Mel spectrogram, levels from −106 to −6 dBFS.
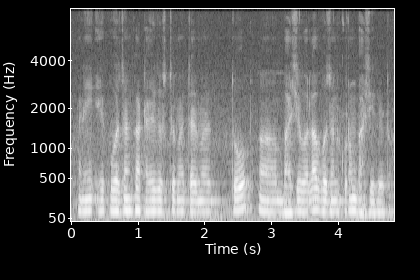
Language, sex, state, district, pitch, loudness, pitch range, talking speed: Marathi, male, Maharashtra, Pune, 110 Hz, -16 LUFS, 110-120 Hz, 125 wpm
